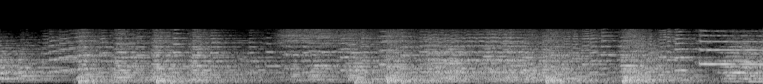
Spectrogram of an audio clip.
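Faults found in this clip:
No faults found; the signal shows no audible dropouts, distortion, level problems or timing irregularities anywhere in the capture.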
